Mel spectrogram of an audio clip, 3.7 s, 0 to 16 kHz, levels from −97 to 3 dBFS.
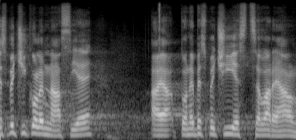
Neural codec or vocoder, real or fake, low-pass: autoencoder, 48 kHz, 128 numbers a frame, DAC-VAE, trained on Japanese speech; fake; 14.4 kHz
